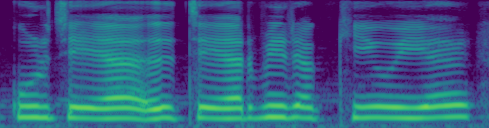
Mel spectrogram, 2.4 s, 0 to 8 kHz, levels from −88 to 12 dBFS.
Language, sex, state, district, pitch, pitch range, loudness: Hindi, female, Rajasthan, Churu, 250 Hz, 240-260 Hz, -16 LUFS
